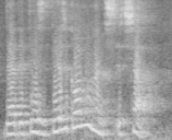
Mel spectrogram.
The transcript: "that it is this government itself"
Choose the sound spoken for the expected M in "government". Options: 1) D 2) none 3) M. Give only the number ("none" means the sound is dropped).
2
